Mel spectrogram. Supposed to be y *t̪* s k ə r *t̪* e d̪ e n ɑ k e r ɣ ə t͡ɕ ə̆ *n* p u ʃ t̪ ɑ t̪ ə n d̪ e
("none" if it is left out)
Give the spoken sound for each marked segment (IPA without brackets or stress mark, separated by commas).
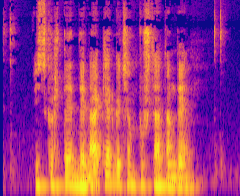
none, t̪, m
